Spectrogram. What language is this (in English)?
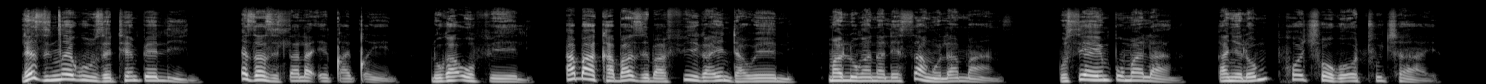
North Ndebele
